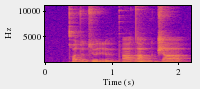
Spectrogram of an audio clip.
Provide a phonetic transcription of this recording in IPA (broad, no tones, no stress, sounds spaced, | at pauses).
qʰ u d ɵ d͡z ʉ r ʉː pʼ aː d a v u d͡ʒ a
